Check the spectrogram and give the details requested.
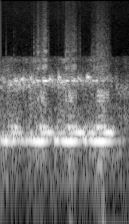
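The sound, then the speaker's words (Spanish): Sound from a caller's radio echoing back through a phone line during a call-in: a thin, band-limited hum with steady ringing tones and muffled, smeared bursts, continuous for over a second before fading slightly. “Todavía tenemos eco.”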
